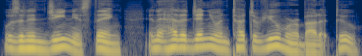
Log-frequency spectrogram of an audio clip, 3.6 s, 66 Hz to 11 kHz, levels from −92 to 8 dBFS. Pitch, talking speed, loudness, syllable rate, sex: 130 Hz, 265 wpm, -18 LUFS, 6.5 syllables/s, male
